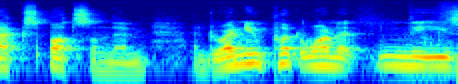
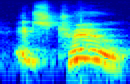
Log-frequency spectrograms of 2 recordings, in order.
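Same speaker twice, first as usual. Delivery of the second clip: high, loud insistence; cried out; 10 semitones higher, 7 dB louder than usual. A narrator's reading. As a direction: cry out that it's true. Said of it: "cried all four of the old people".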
